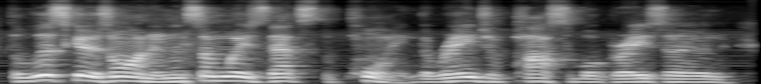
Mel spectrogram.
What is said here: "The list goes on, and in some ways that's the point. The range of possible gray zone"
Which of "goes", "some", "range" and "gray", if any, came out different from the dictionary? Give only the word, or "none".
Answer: none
